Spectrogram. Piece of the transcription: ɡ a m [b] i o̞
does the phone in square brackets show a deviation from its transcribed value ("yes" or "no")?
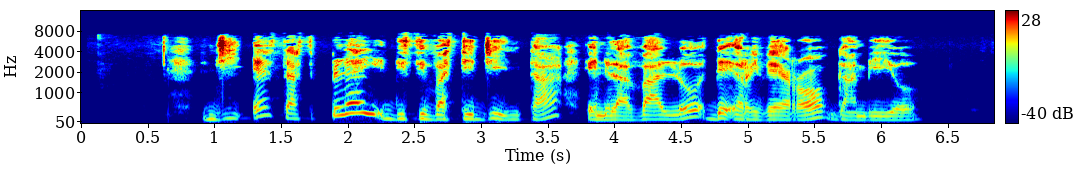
no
